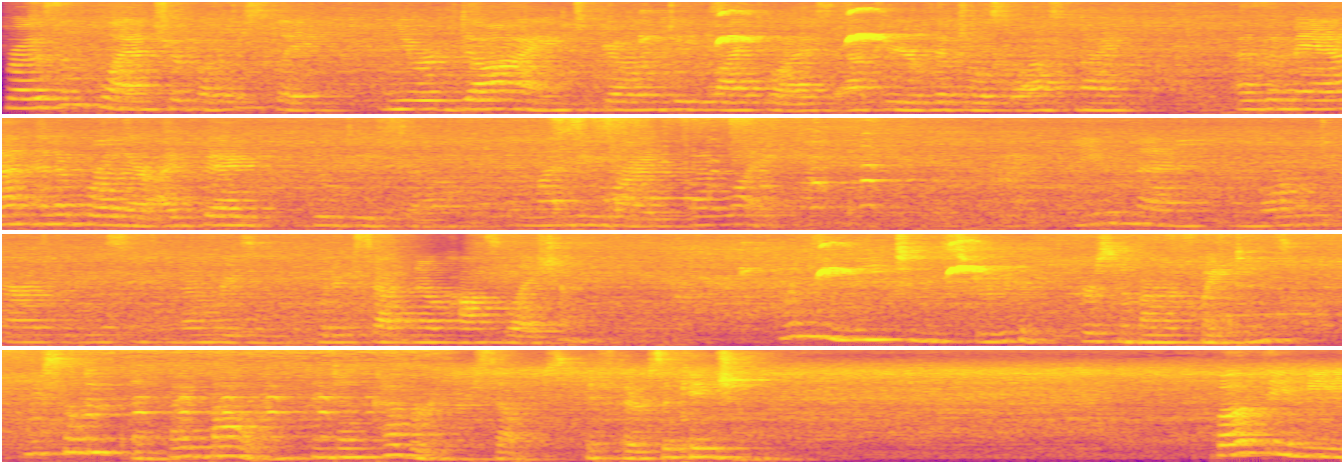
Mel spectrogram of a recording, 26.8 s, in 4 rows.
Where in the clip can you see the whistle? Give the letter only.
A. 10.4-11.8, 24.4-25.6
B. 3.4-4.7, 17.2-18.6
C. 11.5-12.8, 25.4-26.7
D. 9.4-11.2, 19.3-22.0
B.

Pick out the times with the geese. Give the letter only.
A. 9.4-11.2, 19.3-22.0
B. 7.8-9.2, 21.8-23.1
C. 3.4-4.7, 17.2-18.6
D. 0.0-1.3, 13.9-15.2
A.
